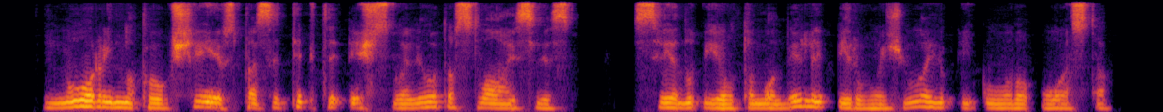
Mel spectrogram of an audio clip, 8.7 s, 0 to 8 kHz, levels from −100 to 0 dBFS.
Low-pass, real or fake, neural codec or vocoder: 7.2 kHz; fake; codec, 24 kHz, 1.5 kbps, HILCodec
